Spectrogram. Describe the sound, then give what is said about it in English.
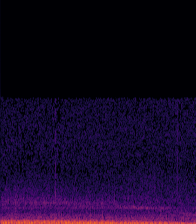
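A car engine hums steadily, its low drone easing down toward the end as the car slows to a stop at the end of a road. No voices are heard. “Stop the car.”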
